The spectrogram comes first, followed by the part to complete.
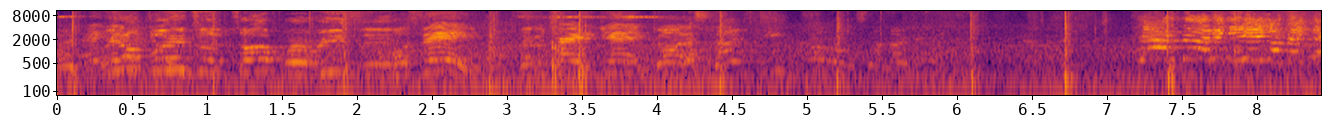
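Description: A basketball bouncing on a hard court, several separate irregular bounces, with young people's voices chattering and calling out over the first half.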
